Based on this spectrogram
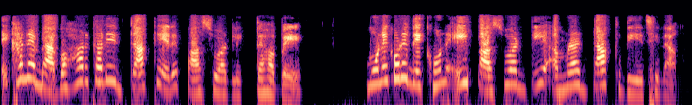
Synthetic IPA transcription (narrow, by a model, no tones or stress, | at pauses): ekʰanebɛboɦaɾkaɾiɾɖakeɾpaswaɾlik̚t̪eɦɔbe | monekoɾed̪ekʰunḛjpaswaɾɖʈia̰mɾaɖakd̪ijet͡ɕʰila̰m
